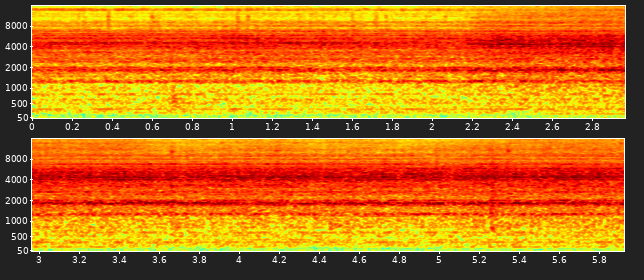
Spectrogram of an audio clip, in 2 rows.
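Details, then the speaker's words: Bendix MG-1 Central Air Data Computer, analog mechanical jet fighter computer, running on a bench after restoration and capacitor replacement: fine, steady high-pitched whir of small spinning gears with faint regular ticking; normal, healthy servo gear train. "Oh, yeah! Things are spinning in there, although it's hard to see. You hear it more than you see it."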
